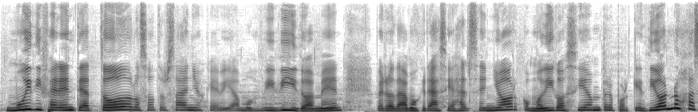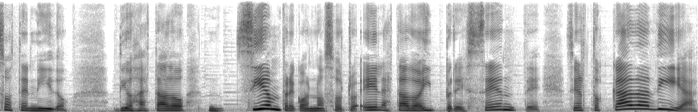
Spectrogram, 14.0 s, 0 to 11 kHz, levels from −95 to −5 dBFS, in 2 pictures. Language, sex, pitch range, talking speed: Spanish, female, 205-260 Hz, 165 wpm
